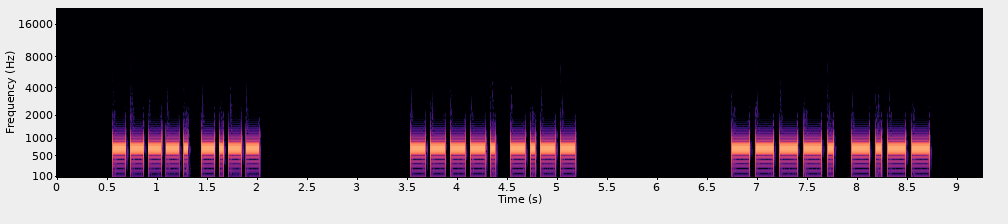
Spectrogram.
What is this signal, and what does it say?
Morse code, heard as a keyed tone, about 27 wpm, 700 Hz. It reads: 9Y 9Y 9Y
